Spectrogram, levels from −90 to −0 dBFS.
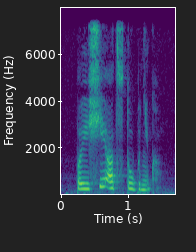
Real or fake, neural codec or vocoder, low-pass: real; none; 7.2 kHz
